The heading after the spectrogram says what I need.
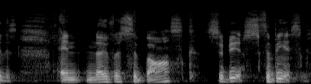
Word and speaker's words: Novosibirsk: In Novosibirsk? Sibirsk. Novosibirsk.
